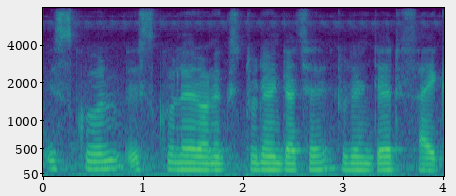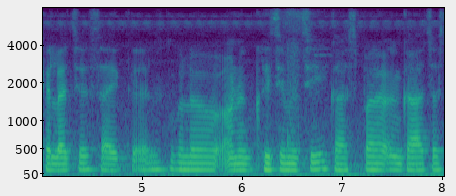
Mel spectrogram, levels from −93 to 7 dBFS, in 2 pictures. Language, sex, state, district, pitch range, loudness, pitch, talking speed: Bengali, male, West Bengal, Jhargram, 115-125 Hz, -26 LUFS, 120 Hz, 140 wpm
